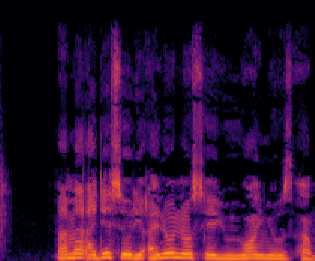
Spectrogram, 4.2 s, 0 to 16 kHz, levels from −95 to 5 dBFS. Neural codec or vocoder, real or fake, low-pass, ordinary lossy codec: none; real; 14.4 kHz; AAC, 48 kbps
